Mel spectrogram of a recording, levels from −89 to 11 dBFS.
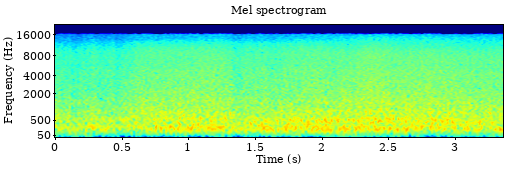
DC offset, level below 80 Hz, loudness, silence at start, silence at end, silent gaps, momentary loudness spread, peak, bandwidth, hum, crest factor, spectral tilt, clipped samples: under 0.1%; -50 dBFS; -17 LUFS; 0 s; 0 s; none; 5 LU; -4 dBFS; 16.5 kHz; none; 14 dB; -2.5 dB/octave; under 0.1%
